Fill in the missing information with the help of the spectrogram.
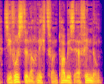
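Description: A man in his sixties reading a children's story aloud, calm and gently amused. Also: very deep voice, normal speed, slightly rough, dry recording, studio quality. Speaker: narrator.

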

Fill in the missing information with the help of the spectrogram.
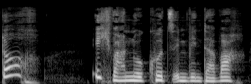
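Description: A woman voicing a small, friendly, cheerful female elf in a high, chirpy way. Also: huge pitch swings, a little slow, darkish tone, dry recording, clean studio sound, full character voice.

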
